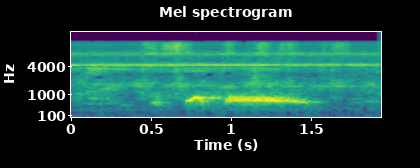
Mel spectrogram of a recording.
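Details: Spotted dove perched on a person's hand, cooing: one low, hollow, two-part coo lasting under a second, the first note short and the second longer and steady before fading. A faint steady hum runs underneath.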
